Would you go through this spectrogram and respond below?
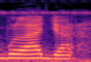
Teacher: Mestinya kalau tidak ada perubahan menjadi berajar. Namun karena ada dua bunyi R, maka R yang pertama diperbedakan atau didisimilasikan menjadi L sehingga menjadi kata belajar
